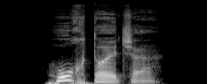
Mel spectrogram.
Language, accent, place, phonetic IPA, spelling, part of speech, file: German, Germany, Berlin, [ˈhoːxˌdɔɪ̯t͡ʃɐ], hochdeutscher, adjective, De-hochdeutscher.ogg
- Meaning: inflection of hochdeutsch: 1. strong/mixed nominative masculine singular 2. strong genitive/dative feminine singular 3. strong genitive plural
